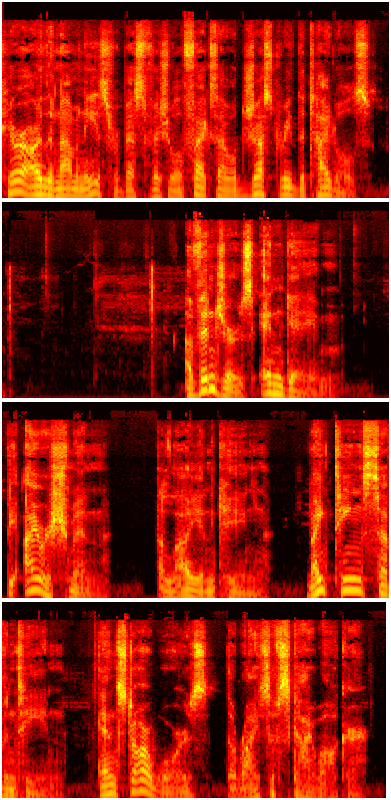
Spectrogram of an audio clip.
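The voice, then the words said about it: Smooth polished radio-announcer voice. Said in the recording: “You have such a good radio voice.”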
